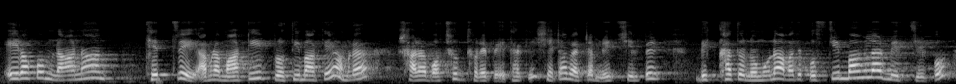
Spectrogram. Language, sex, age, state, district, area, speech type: Bengali, female, 45-60, West Bengal, Paschim Bardhaman, urban, spontaneous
